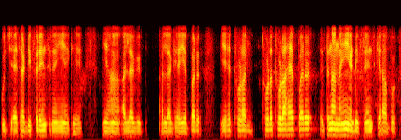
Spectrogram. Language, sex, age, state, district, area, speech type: Urdu, male, 30-45, Bihar, Supaul, rural, conversation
